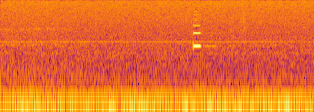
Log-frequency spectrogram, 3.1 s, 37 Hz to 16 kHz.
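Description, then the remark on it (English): A short, soft electronic beep from an audiobook player loading a Bookshare book file (Running Linux, 4th edition) sounds midway, with fainter blips before and after, over a quiet background hum and no talking. “And the little beeps indicate that the file's loading.”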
